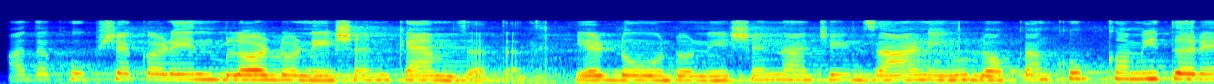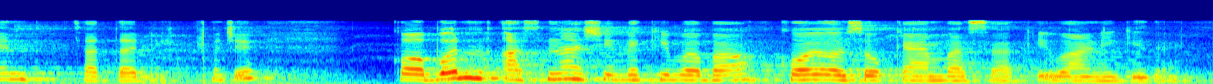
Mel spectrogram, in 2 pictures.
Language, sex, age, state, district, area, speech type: Goan Konkani, female, 45-60, Goa, Bardez, urban, spontaneous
